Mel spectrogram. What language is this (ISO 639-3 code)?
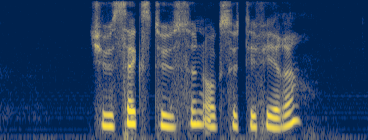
nor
